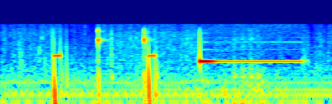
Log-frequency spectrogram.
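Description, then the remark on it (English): Three short telephone keypad beeps sound about half a second apart, followed by a steady one-second electronic tone as a caller's phone line connects to a live call-in line, clear with no talking. “Somebody's calling in to ask a question about Caltrans.”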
